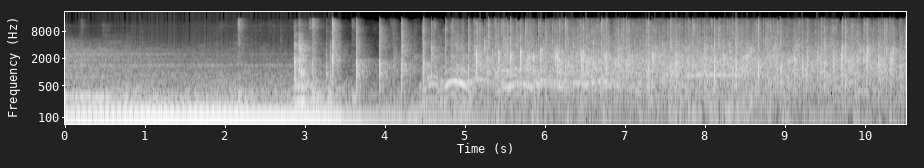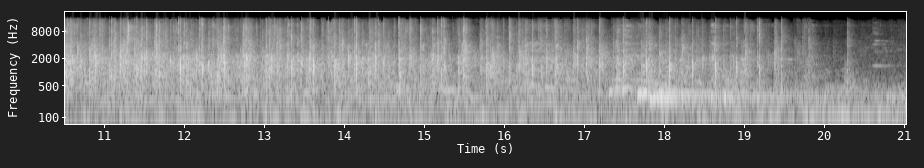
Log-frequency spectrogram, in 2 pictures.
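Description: A live band's final held chord, with a deep bass note, rings for about three seconds and stops, followed by audience applause that thins out toward the end, where a faint held note comes in.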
